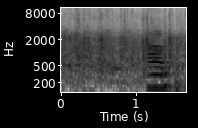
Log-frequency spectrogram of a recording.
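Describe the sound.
An audience of nurses applauds at the close of a day's session before lunch, in a steady, dense wash of clapping, with a brief voiced cheer rising over it near the end.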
